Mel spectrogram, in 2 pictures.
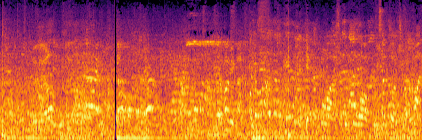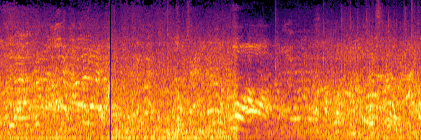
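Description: Young men talk and shout together outdoors.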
